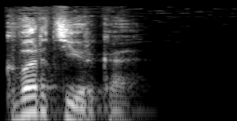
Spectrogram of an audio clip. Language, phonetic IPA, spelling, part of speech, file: Russian, [kvɐrˈtʲirkə], квартирка, noun, Ru-квартирка.ogg
- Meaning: diminutive of кварти́ра (kvartíra): (small) flat, apartment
